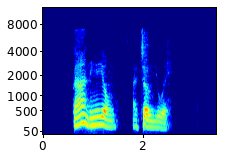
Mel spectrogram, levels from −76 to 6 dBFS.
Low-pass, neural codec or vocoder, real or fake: 7.2 kHz; codec, 16 kHz, 0.5 kbps, X-Codec, WavLM features, trained on Multilingual LibriSpeech; fake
